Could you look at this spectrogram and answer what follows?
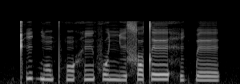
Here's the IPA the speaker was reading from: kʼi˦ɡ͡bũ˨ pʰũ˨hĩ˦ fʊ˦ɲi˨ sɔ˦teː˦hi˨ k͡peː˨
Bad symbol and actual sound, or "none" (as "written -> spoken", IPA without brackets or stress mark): none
